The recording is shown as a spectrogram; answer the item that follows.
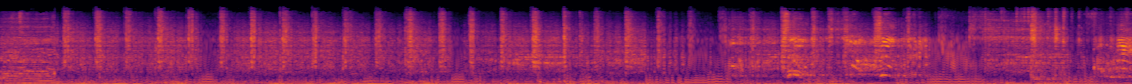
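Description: Live hip-hop music played loud through an arena sound system, with deep bass and a steady heavy beat. A vocal comes in over it after about ten seconds.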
